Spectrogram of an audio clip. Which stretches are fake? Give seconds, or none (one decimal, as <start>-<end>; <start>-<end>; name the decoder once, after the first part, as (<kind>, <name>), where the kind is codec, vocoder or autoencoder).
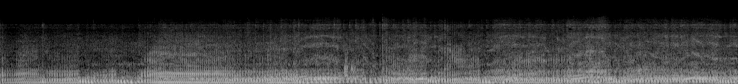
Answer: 0.0-7.4 (autoencoder, DAC-VAE)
